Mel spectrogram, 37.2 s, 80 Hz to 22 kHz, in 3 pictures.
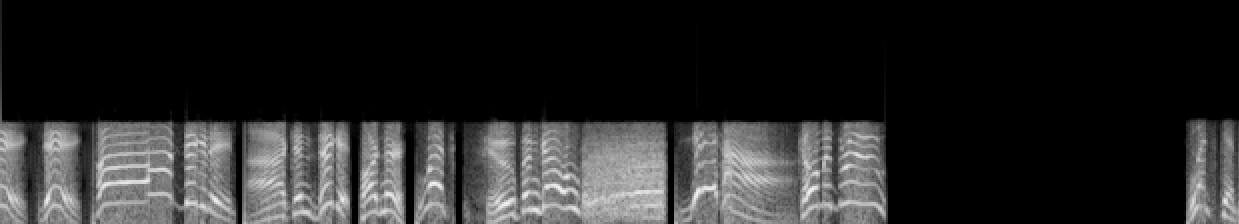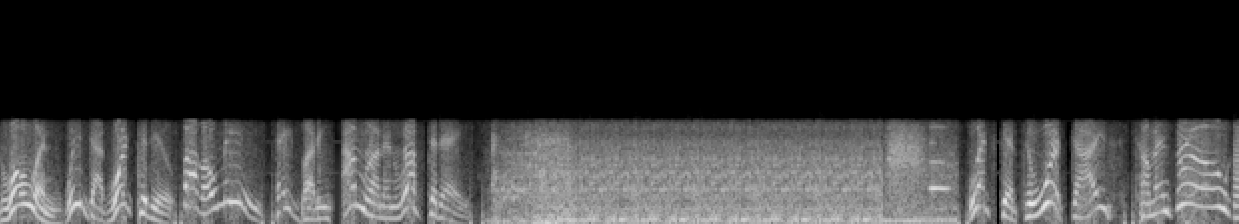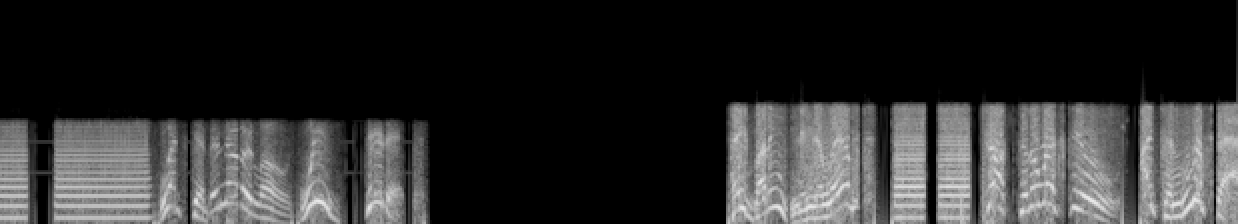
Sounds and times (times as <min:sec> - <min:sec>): Speech: 0:00.0 - 0:05.8, 0:06.8 - 0:08.9, 0:11.9 - 0:17.1, 0:22.1 - 0:24.7, 0:26.4 - 0:29.1, 0:32.1 - 0:33.4, 0:34.6 - 0:37.1
Truck: 0:17.2 - 0:22.0.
